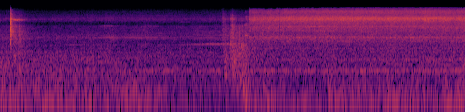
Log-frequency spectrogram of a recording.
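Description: Subway train running along the track: a steady low rumble with a faint steady tone. A sharp click comes just after the start and a short clatter of wheel clicks about halfway, then a steady hiss joins the rumble.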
